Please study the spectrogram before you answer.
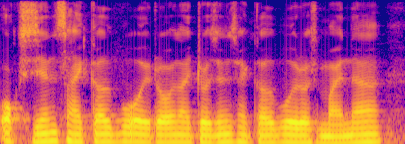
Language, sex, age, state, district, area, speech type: Manipuri, male, 30-45, Manipur, Imphal West, urban, spontaneous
